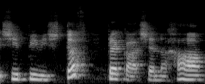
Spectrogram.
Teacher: ಷ್ಟ ಮುಂದೆ ವಿಸರ್ಗ ಅದರ ಮುಂದೆ ಪ ಫ ಪ್ರ ಇದೆ ಅಲ್ವಾ ಅದಕ್ಕೆ ಅರ್ಧ ಪ ಆಗುತ್ತೆ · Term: ಅರ್ಧ ಫ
